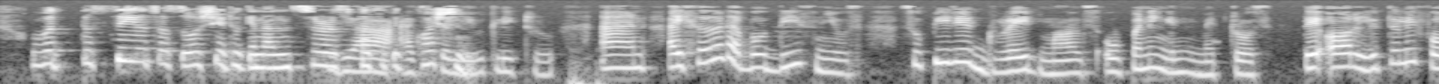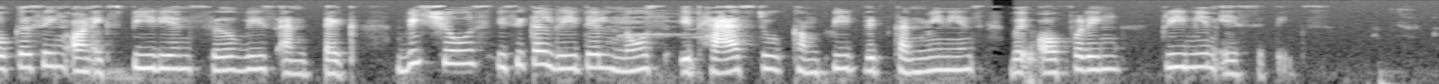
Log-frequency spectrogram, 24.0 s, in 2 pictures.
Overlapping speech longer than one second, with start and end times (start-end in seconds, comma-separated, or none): 2.7-4.0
